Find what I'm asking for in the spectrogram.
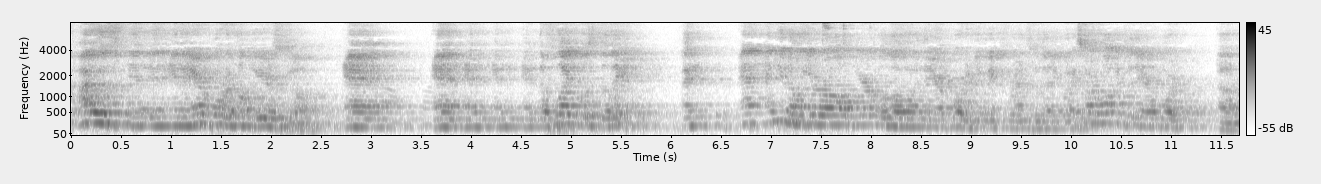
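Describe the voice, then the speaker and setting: A young man with a high voice does an animated stand-up set, often restarting his sentences. He is heard from a distant mic in an echoey conference hall. A noisy crowd sits behind him. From United States. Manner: animated storytelling with frequent restarts. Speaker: stand-up comedian. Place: conference stage before a live audience.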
